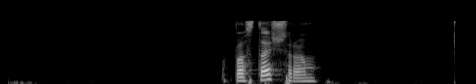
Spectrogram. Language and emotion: Russian, neutral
